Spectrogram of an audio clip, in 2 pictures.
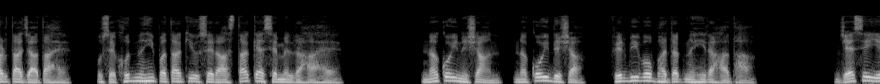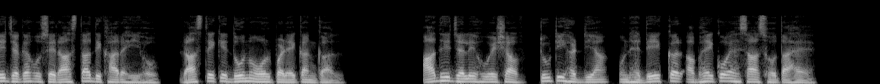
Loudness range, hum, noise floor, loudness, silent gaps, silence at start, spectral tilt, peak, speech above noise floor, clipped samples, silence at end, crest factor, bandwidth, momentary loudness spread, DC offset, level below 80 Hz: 2 LU; none; under -90 dBFS; -20 LUFS; 4.10-4.20 s, 8.23-8.33 s, 12.90-13.01 s; 0 s; -6.5 dB/octave; -2 dBFS; over 71 dB; under 0.1%; 0.65 s; 18 dB; 10.5 kHz; 8 LU; under 0.1%; -44 dBFS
